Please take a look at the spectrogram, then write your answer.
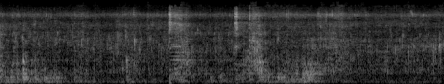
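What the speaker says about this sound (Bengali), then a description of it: "এবারে অল্প পরিমাণ লবণ দিয়ে পটলটাকে আমি ভালো করে লাল লাল করে ভেজে নেব" Pointed gourd pieces frying in a pan with salt, a steady close hiss of hot oil with a couple of brief sharp clinks of a utensil partway through, no voices.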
